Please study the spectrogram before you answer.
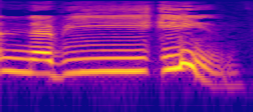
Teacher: فيقرأ ورش بإثبات الهمز، مثل النبيين تقرأ النبيين، فيترتب على ذلك إشباع الياء أي إشباع المد المتصل وثلاثة البدل، هكذا النبي هذه ياء مشبعة مد متصل، إين مد بدل، فيه التثليث، فيه القصر، وفيه التوسط، وفيه الإشباع.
